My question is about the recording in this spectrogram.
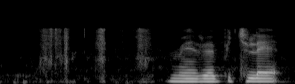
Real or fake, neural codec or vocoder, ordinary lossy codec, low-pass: fake; codec, 16 kHz, 4 kbps, X-Codec, WavLM features, trained on Multilingual LibriSpeech; none; 5.4 kHz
